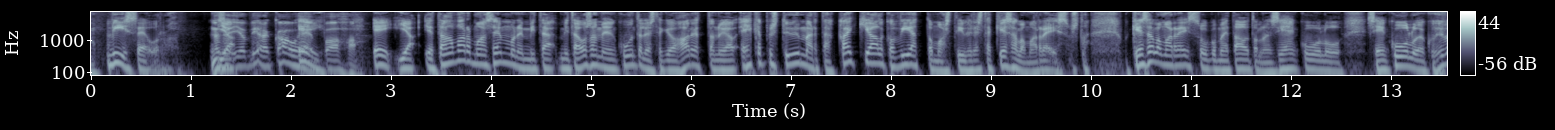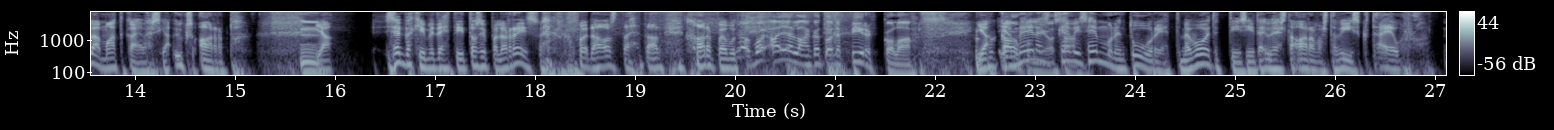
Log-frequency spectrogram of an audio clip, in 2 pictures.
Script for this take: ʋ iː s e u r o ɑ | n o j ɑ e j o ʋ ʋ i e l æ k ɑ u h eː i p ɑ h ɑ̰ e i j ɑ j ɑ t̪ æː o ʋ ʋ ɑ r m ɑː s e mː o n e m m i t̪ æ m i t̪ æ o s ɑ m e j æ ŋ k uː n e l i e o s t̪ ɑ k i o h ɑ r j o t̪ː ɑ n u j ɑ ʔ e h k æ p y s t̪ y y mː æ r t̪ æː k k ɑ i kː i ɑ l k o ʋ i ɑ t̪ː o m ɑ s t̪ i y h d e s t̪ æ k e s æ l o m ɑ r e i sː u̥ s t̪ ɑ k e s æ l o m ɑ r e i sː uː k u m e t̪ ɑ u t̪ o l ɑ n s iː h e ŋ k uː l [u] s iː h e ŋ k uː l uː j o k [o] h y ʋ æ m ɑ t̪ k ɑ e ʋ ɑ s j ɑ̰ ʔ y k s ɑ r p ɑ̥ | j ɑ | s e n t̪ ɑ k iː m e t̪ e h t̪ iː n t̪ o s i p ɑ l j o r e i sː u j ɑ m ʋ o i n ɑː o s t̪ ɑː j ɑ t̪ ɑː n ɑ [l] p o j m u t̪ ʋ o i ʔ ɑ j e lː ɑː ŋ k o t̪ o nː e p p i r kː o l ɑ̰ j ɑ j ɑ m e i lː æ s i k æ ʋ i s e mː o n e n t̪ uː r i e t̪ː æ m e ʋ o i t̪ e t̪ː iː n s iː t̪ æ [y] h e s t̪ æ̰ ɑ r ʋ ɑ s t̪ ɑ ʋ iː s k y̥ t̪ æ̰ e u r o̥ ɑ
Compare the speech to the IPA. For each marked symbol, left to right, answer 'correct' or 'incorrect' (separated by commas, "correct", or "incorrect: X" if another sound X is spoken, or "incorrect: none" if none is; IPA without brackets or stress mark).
incorrect: uː, incorrect: u, incorrect: r, correct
